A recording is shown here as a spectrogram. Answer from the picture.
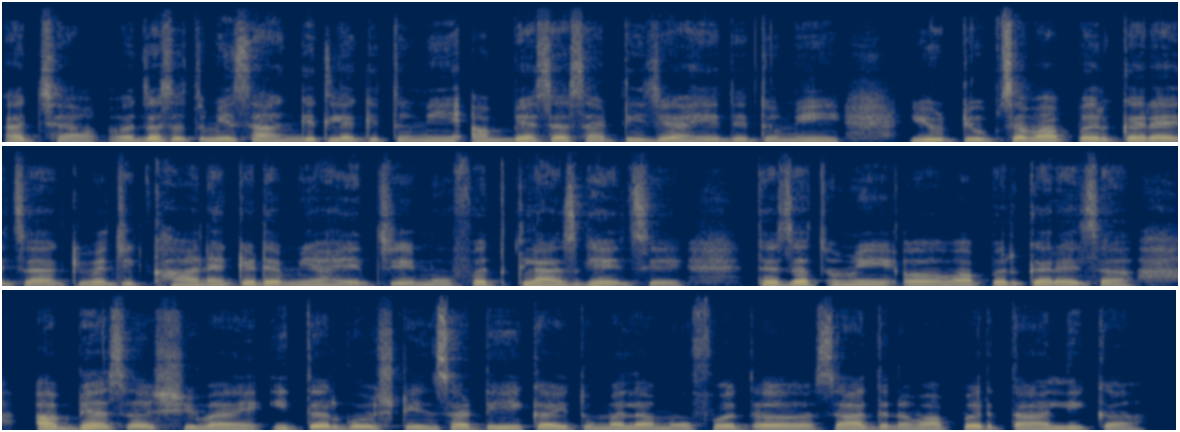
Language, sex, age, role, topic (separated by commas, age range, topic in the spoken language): Marathi, female, 45-49, host, तुम्ही सध्या कोणती मोफत साधने नियमितपणे वापरता?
